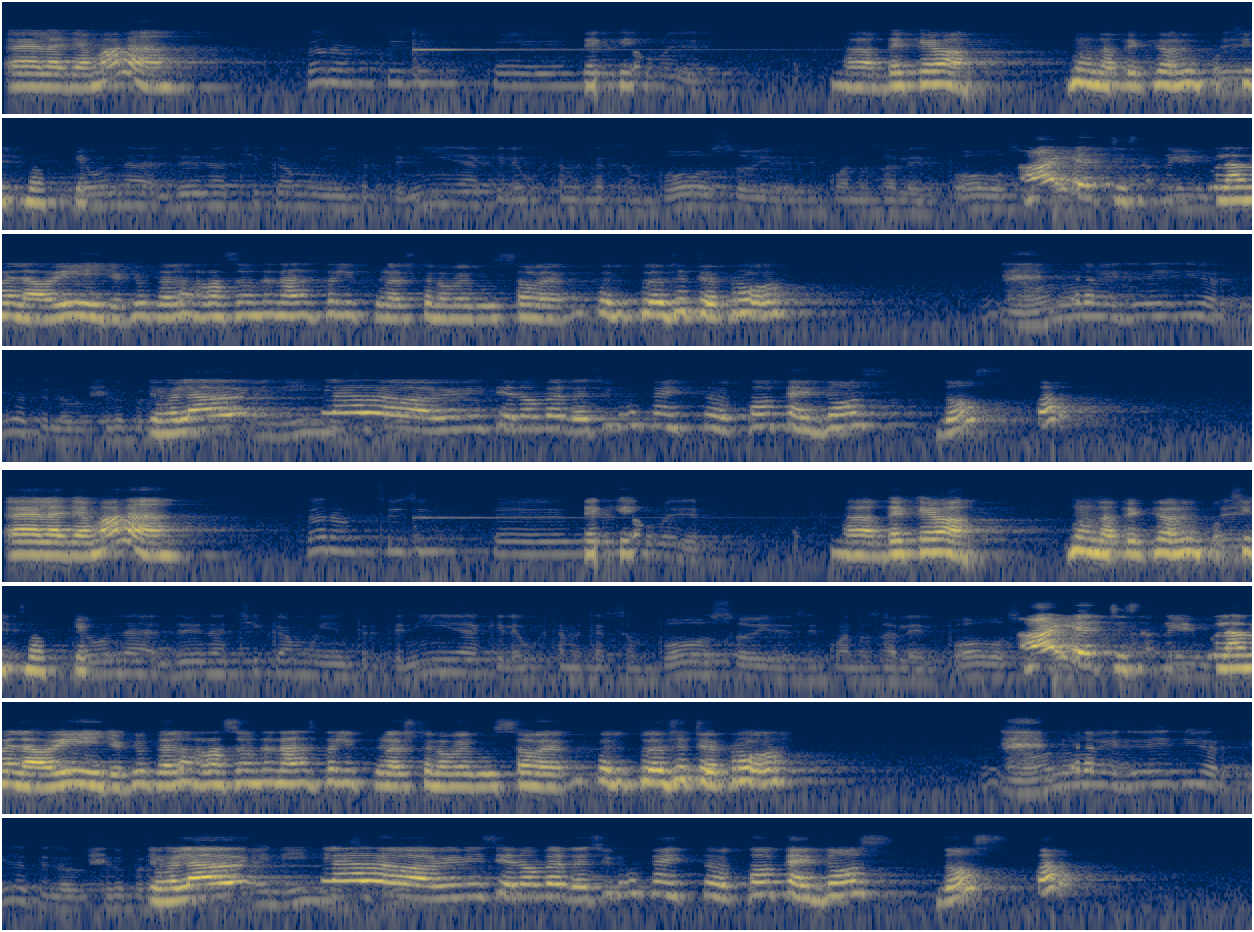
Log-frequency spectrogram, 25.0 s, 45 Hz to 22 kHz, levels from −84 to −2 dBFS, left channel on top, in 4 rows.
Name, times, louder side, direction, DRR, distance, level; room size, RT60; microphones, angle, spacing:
voice 1, 0.0-0.9 2.9-3.2 4.1-4.9 5.3-6.5 11.3-12.0 12.3-16.4 17.5-17.7 19.5-20.0 20.3-23.1 23.4-24.2, right 5 dB, 75° right, 0.6 m, -23 dB
voice 2, 1.5-3.5 4.0-4.1 6.0-12.4 17.4-20.9, right 1 dB, 50° right, 2.2 m, -46 dB
Keyboard (musical), 2.0-3.9, left 8 dB, 50° left, 4.1 m, -49 dB
23.0 x 14.5 x 9.2 m
head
